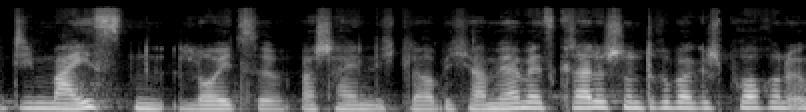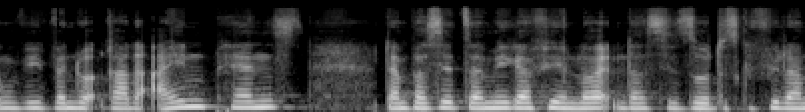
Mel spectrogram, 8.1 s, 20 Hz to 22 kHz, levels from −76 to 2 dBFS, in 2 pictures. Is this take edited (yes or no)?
no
